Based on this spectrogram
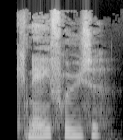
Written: knagfryse

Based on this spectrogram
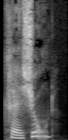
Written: KREATIONEN

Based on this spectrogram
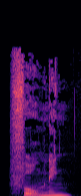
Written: formning

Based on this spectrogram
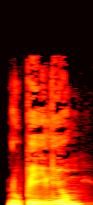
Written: nobelium

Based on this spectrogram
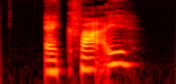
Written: akvarium

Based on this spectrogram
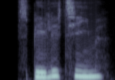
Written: spilletime

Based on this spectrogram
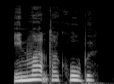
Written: indvandrergruppe

